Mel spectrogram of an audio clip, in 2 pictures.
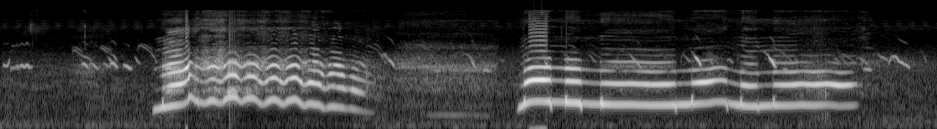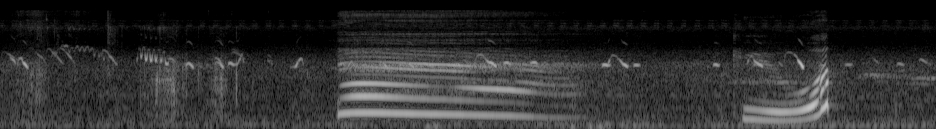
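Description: Chickens calling in a coop, a few loud, close squawks and drawn-out clucks rising and falling in separate bursts with quiet gaps between.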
